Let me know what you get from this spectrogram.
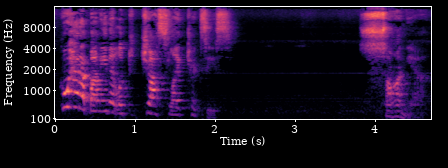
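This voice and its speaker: A woman reading a picture book aloud to young children, expressive, with chatty asides and simple questions to her listeners. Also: sits high, slow pace, vocal fry. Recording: roomy echo, some background noise.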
